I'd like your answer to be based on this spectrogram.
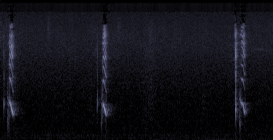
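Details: Infant girl's hiccups, which occur every time she eats: three sharp, brief squeaky hiccups about two seconds apart in a quiet room.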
